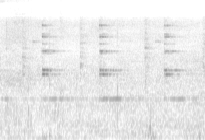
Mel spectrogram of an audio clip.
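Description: A train passing with a steady low rumble and small knocks. Over it a bell rings at an even beat, about one strike every second and a bit.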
